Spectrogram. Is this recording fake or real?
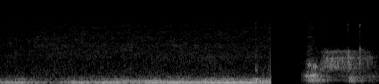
real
